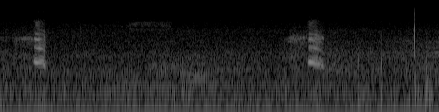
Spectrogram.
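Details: Common raven giving a clucking sound: two short, faint, hoarse harmonic notes about four seconds apart, with a soft tone and a brief click between them over steady background hiss.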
